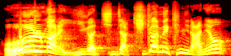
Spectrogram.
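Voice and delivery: ordinary delivery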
